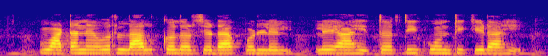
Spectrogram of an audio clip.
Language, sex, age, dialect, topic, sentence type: Marathi, female, 18-24, Standard Marathi, agriculture, question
